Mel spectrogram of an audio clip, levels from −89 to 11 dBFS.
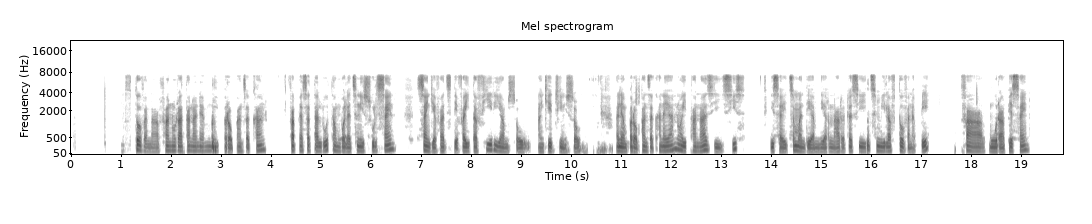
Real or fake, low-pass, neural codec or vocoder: real; 7.2 kHz; none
